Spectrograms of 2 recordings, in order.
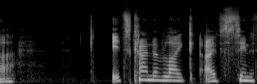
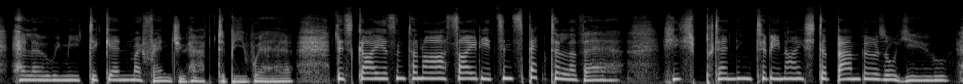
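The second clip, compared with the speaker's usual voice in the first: put-on a lightly higher cheeky boy voice; voicing Gavroche; 6 semitones higher than usual. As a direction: tattle on the inspector like a kid. Puppet Gavroche voice in puppet show.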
